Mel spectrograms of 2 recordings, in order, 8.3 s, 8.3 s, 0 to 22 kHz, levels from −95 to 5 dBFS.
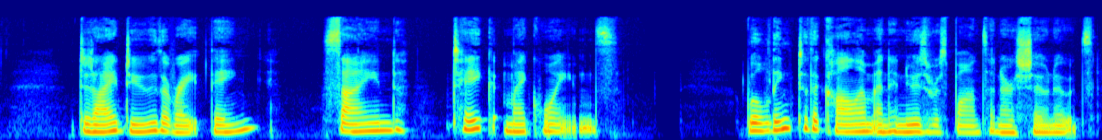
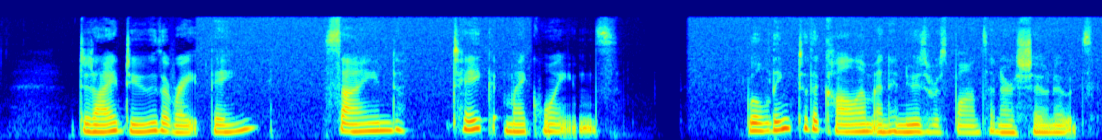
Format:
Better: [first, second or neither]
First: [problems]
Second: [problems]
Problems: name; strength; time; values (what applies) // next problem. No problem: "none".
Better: first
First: none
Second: hiss; faint; from 1.5 to 4 s and from 5 s on; 20 dB below the speech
